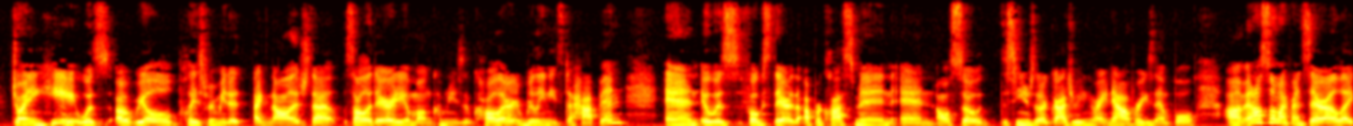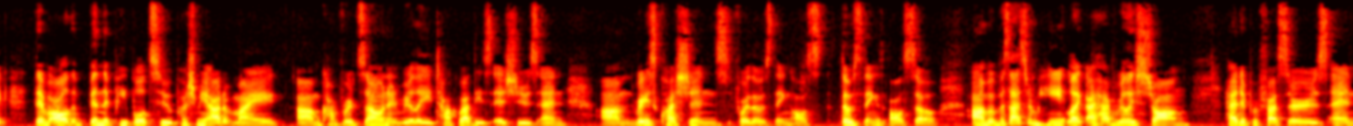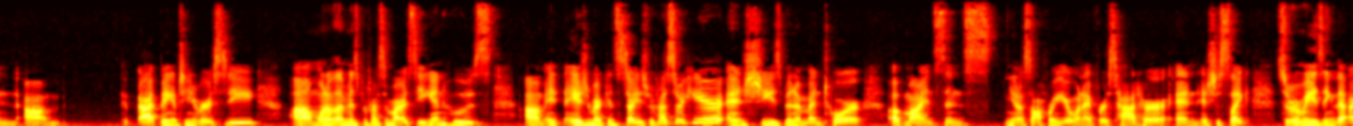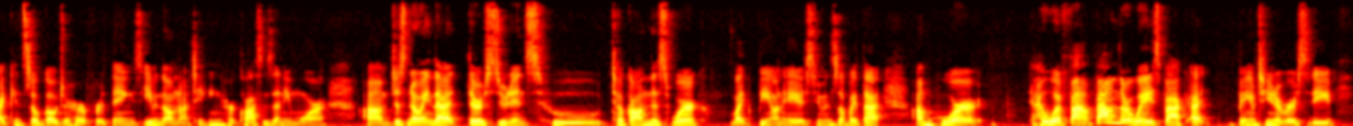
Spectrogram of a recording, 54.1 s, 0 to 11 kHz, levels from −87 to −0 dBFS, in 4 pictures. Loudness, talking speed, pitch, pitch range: -16 LUFS, 200 wpm, 195 Hz, 180-210 Hz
